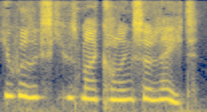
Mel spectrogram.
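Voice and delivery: distressed visitor. Acted. Late visitor apologising to the couple, high anxious voice. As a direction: play the veiled lady, anxious and polite.

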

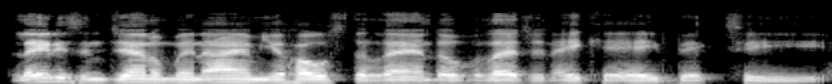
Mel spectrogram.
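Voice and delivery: big show-opener delivery; podcast host intro. Acted. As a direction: announce yourself to the crowd. Podcast host's show opening.

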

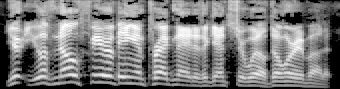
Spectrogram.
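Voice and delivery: high loud mocking rant; mocking heckler. Heckling woman at protest.

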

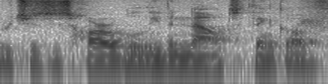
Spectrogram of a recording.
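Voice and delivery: ordinary delivery

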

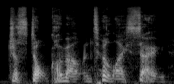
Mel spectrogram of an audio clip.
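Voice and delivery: mock insistent cartoon voice; emphatic put-on insistence; insistent order. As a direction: repeat the order firmly, in character. Pie repeats order after being questioned.

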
